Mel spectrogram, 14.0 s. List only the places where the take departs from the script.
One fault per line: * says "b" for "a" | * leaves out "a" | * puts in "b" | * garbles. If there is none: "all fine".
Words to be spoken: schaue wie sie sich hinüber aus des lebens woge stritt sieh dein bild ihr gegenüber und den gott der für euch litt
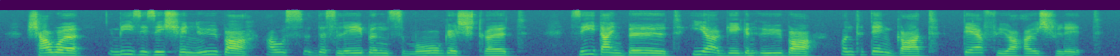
all fine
